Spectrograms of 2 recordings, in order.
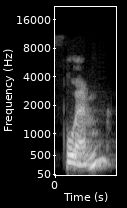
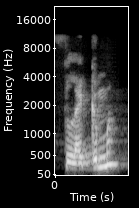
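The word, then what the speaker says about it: phlegm: G before M. Flem diaphragm. It's not flegma. Diaphragma. Those are wrong.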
